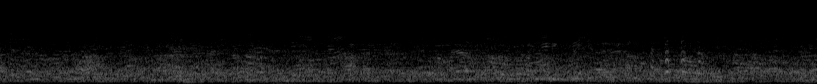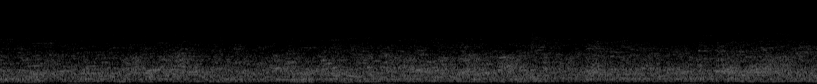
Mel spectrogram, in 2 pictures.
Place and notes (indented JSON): {
  "title": "Brewery Gaffel Cologne",
  "date": "2010-04-01 19:15:00",
  "description": "\"Feierabend\" Leiure-time at a brewery in Cologne.",
  "latitude": "50.94",
  "longitude": "6.96",
  "altitude": "59",
  "timezone": "Europe/Berlin"
}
